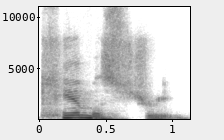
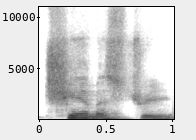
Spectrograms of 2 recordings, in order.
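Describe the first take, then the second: First: The word begins with a k sound. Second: The word begins with a ch sound. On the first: The speaker calls it right. "nós pronunciamos chemistry" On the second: The speaker calls it wrong. "não chemistry"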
